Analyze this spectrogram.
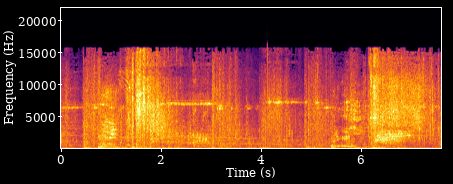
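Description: A large beast growls and roars deeply.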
